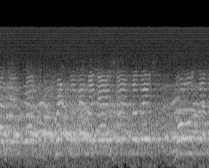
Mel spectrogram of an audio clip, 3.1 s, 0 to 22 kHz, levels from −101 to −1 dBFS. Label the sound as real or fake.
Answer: real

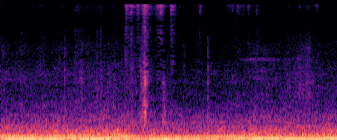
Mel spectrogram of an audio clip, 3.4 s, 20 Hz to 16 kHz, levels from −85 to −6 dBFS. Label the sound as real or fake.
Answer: fake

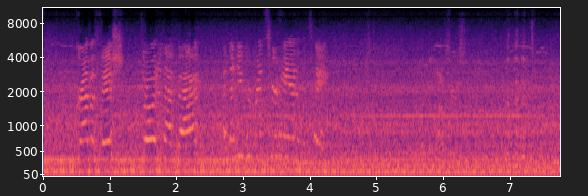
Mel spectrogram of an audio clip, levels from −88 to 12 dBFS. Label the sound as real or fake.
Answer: real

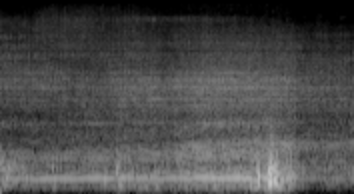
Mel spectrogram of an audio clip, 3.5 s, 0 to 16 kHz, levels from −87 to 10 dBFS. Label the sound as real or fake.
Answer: fake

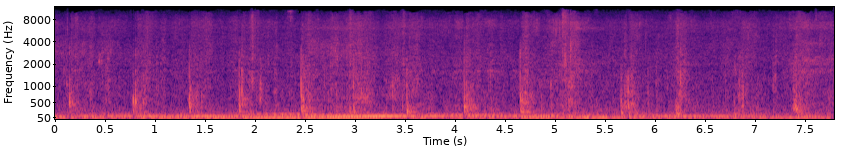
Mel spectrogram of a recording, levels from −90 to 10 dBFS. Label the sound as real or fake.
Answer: real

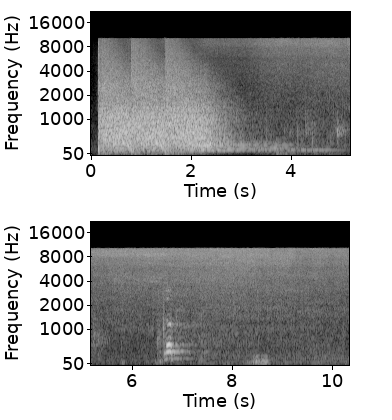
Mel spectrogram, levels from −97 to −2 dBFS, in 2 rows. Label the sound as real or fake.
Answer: real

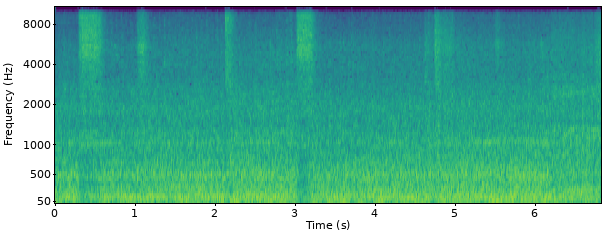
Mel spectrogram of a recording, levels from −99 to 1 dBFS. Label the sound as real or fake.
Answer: real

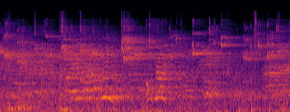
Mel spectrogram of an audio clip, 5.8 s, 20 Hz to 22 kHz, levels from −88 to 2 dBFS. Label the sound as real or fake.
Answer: fake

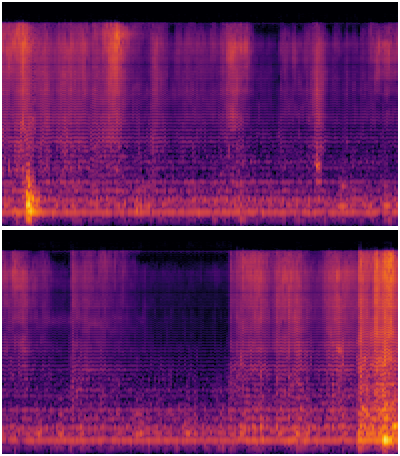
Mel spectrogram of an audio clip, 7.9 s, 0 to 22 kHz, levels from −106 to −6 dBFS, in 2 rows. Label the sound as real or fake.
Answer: fake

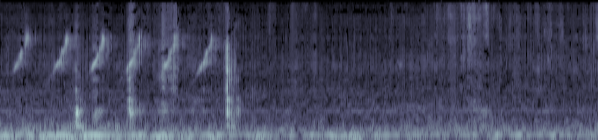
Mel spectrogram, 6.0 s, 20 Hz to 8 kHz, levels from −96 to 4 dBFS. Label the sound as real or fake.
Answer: fake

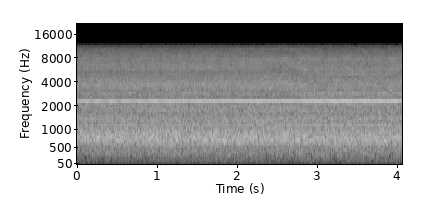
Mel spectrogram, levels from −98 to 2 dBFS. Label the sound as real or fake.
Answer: real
